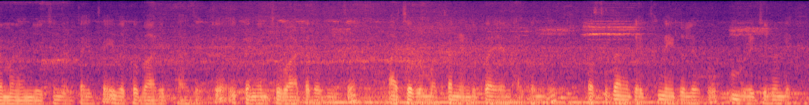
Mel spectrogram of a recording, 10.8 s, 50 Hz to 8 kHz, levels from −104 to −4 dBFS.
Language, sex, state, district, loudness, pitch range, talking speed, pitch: Telugu, male, Telangana, Nalgonda, -24 LUFS, 95-120 Hz, 130 wpm, 100 Hz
